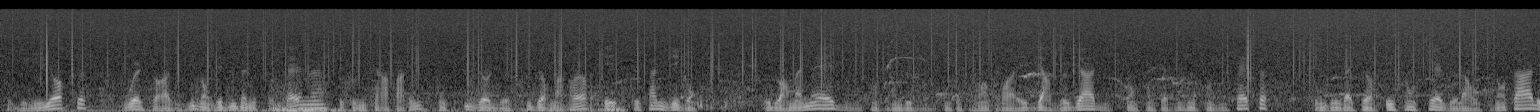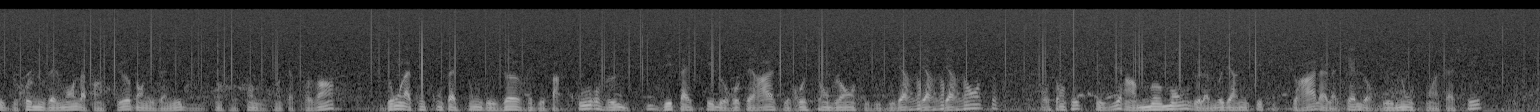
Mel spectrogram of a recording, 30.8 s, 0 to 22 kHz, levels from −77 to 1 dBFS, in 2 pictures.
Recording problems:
muffled; slightly; fading above 1.5 kHz
hiss; loud; throughout; 3 dB below the speech
crackle, like an old record; loud; 9 dB below the speech
crowd noise; noticeable; throughout; 10 dB below the speech
audio stuttering; at 24 s

